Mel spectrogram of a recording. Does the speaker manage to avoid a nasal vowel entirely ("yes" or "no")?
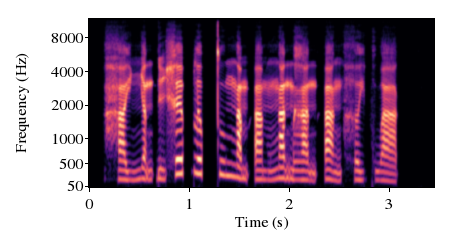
yes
